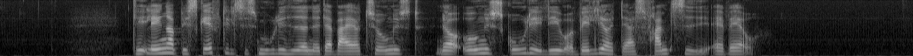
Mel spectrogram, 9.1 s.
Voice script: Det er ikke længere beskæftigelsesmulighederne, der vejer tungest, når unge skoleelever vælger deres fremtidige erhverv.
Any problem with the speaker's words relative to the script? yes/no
yes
